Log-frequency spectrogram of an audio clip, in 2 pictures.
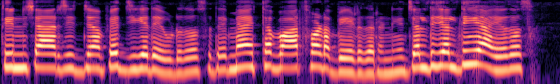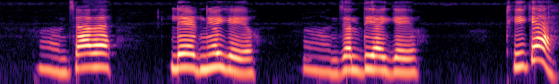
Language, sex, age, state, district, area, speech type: Dogri, female, 30-45, Jammu and Kashmir, Udhampur, rural, spontaneous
